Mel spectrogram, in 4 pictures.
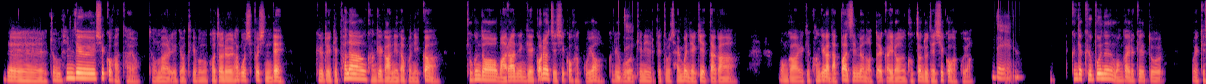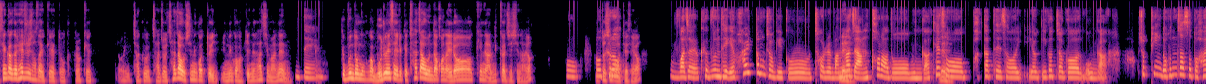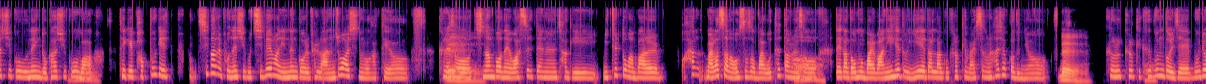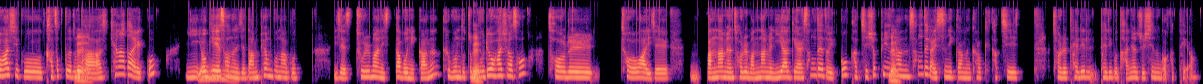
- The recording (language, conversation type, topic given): Korean, advice, 사람들에게 ‘아니오’라고 말하기 어려울 때 어떻게 개인적 경계를 세우고 지킬 수 있나요?
- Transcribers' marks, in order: other background noise; distorted speech; tapping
